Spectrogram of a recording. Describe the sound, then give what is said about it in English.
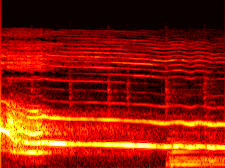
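A dog howls in one long, sustained, wavering note that slides slightly in pitch, with a second lower tone joining near the end. It is loud and heard alone. “Wolves are known for howling, so it must be... Ooh, a wolf. Nope, it's a dog again.”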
